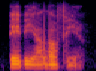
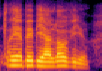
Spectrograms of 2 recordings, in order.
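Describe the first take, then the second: First: Put-on soft, quiet, tender "Baby, I love you"; sincere love words. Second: Put-on louder, higher, tossed-off "Oh yeah, baby, I love you"; careless, offhand. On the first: Shown as a demonstration. Husband telling his wife he loves her, soft and sincere. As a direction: murmur it gently, meaning every word. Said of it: "And then say it like you mean it". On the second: Husband answering wife from the TV, dismissive and offhand. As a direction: brush it off without looking away from the screen. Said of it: "you're watching the T V".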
